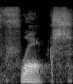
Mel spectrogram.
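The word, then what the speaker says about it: Fronx: Like, how do you spell that? F-R-O-N-X. Francs.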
